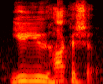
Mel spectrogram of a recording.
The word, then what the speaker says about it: YuYu Hakusho: live action version of one piece and uh yuyu hakusho that's how you say it very popular anime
